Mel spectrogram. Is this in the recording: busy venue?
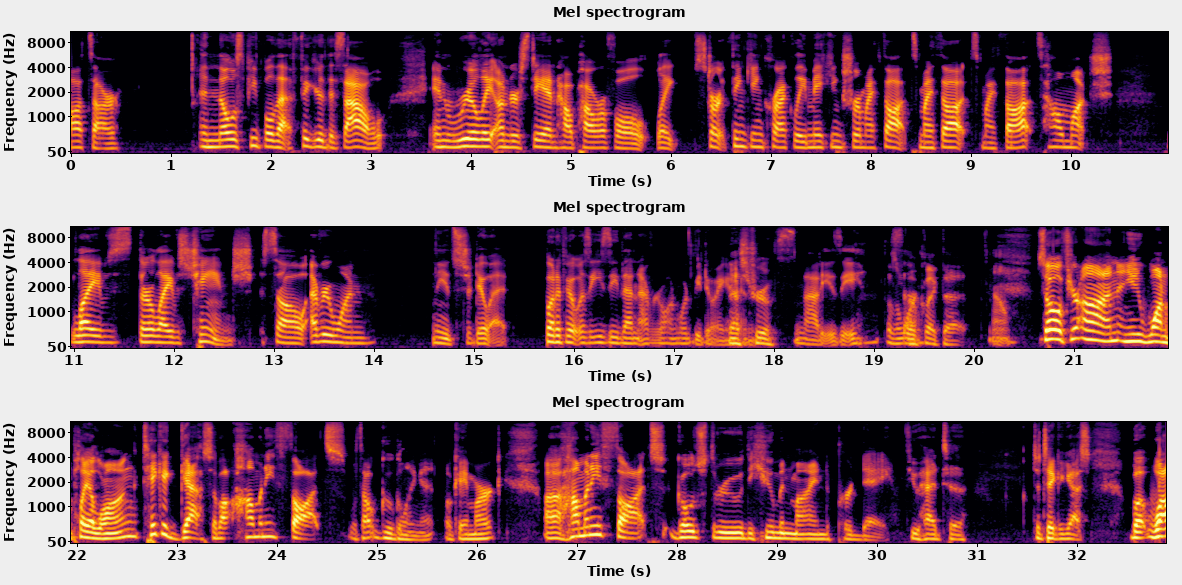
no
